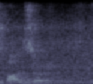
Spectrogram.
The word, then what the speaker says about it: Palzer: So it is pronounced as Palzer.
